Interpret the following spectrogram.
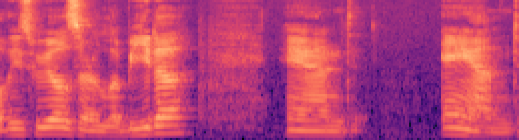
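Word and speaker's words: Aend: The 2 factories that make all these wheels are Labita and And. It's A-E-N-D, pronounced and.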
